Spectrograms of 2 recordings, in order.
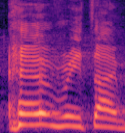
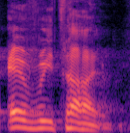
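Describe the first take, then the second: First: Loud group response. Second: "Every time" said firmly with stress on "Every"; leading the response. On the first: Congregation answers the preacher with a loud call. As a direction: shout "Every time" back with the crowd. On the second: Preacher cues the congregation to answer "Every time". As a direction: give "Every time" as a firm cue. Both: Shown as a demonstration. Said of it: "Everyone say".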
